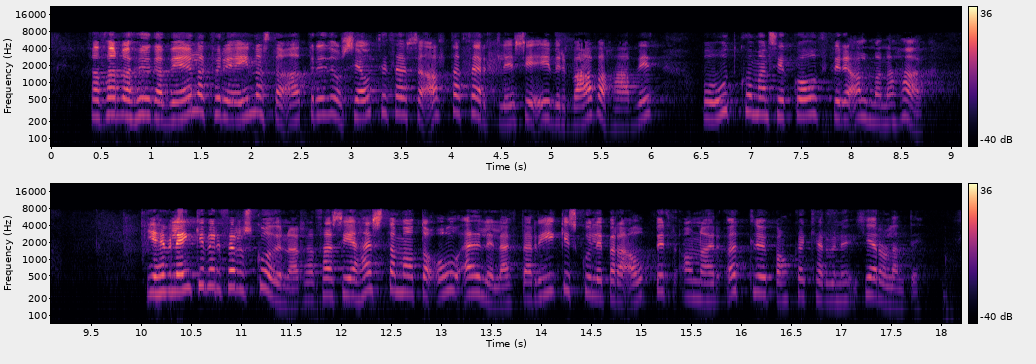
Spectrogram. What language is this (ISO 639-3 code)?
isl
